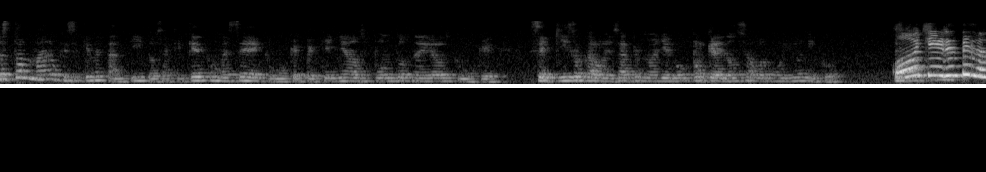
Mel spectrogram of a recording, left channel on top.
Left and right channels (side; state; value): right; silent; digital silence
